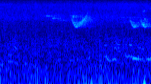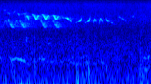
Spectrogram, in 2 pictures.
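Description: Faint songbird singing in quiet woodland: one swooping note about a second and a half in, then a quick run of high notes about a second later.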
